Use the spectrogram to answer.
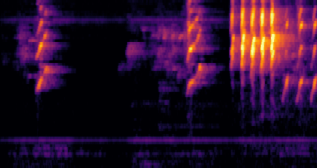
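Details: Goldfinch from Algeria with a few separate twittering notes, then a louder, faster run of tinkling notes near the end, over a faint low hum.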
